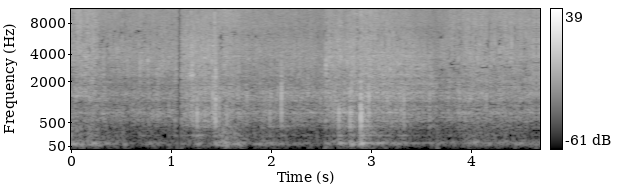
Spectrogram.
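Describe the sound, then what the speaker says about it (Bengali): Fish heads fry in hot oil in a kadai, giving a loud, close, continuous sizzle with sharp spattering pops and no talking. "মাছের মাথাটা ভাজার সময় কিন্তু একটু সাবধানে ভাজতে হবে।"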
